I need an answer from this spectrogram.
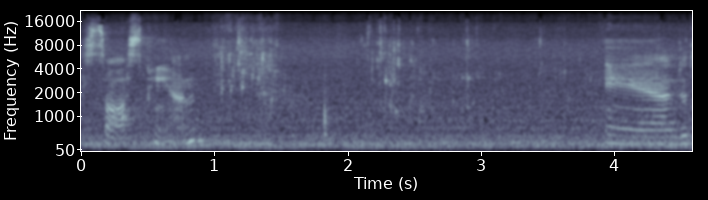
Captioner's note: liquid pouring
